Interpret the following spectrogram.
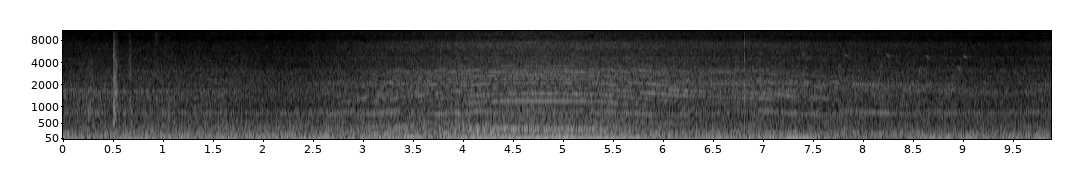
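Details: Jeep JK Wrangler engine revved twice, a whirring whine rising and falling with rpm from a bad serpentine belt idler pulley; replacing the pulley eliminated the noise.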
